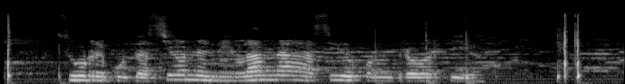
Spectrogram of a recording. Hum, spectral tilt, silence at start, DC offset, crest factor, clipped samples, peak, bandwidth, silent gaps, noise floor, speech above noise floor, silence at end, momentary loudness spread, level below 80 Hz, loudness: none; -6.5 dB/octave; 0.05 s; under 0.1%; 20 dB; under 0.1%; -2 dBFS; 11.5 kHz; none; -49 dBFS; 28 dB; 0 s; 8 LU; -54 dBFS; -21 LUFS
